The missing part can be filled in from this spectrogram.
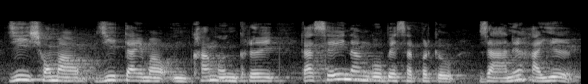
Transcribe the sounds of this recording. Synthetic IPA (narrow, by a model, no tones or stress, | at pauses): zisɔmawzitajmawɯŋkʰamɯŋkʰɾɯjɡ̥asɯjnaŋɡobesaɾpɐɾkʰɯwzanɯhajɯ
